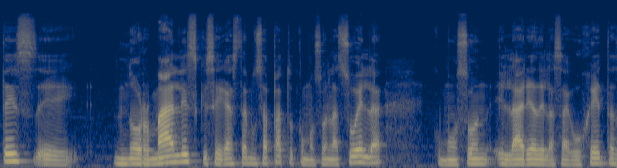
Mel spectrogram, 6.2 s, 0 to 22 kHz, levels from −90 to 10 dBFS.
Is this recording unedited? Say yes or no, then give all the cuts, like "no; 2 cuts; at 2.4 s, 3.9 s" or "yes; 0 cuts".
yes; 0 cuts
